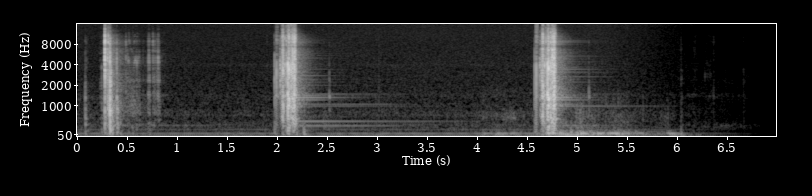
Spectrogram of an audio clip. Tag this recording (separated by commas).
Mechanisms, Camera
